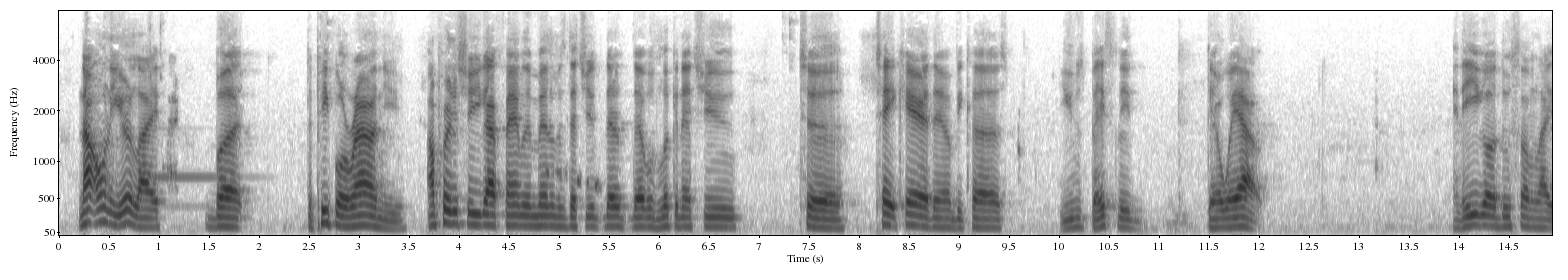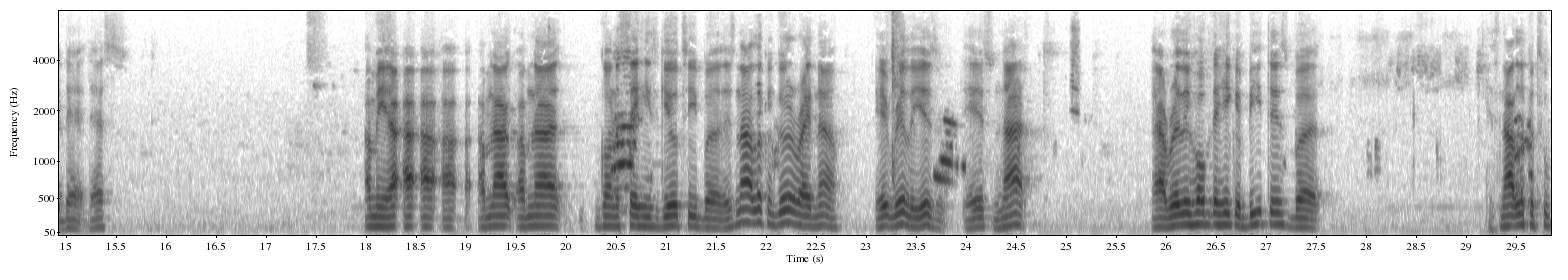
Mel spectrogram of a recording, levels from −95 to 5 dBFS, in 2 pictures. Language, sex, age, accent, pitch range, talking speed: English, male, 20-39, American, 115-145 Hz, 165 wpm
